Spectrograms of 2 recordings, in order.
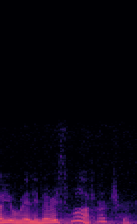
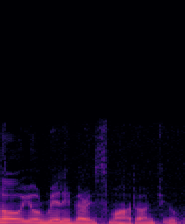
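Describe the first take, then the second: First: Said in the usual way. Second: Sarcastic. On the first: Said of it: "And the words are". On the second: Shown as a demonstration. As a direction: say it so it means the opposite. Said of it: "What I'm communicated with the feeling".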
